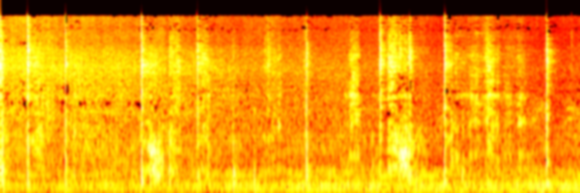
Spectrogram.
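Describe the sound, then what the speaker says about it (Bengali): Tomato paste sautéing in a pan for an elephant-foot yam and potato curry, with a low steady sizzle and repeated sharp scrapes and clinks of a spoon stirring against the pan, close up and without speech. "টমেটো বাটাটা দিয়েও খুব ভালো মতো কষিয়ে নিতে হবে।"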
